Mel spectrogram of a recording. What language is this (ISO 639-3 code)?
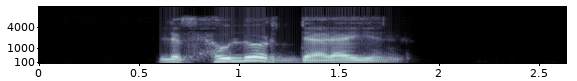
kab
